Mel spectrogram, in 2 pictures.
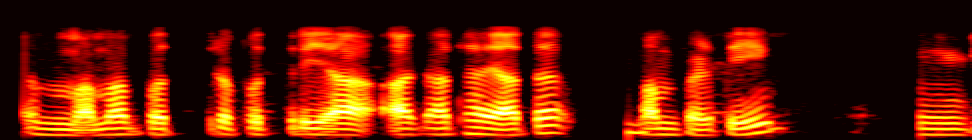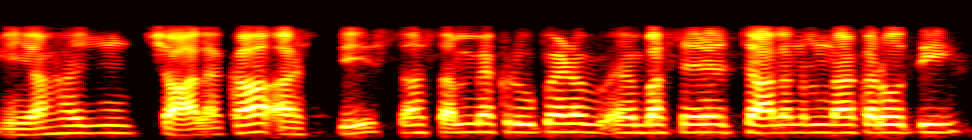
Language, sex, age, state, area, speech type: Sanskrit, male, 18-30, Madhya Pradesh, urban, conversation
